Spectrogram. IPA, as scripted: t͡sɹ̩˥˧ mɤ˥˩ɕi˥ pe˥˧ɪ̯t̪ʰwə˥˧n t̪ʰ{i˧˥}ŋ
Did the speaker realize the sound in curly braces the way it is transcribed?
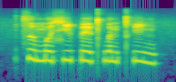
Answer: no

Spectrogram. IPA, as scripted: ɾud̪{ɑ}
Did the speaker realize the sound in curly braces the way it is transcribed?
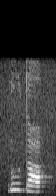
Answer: yes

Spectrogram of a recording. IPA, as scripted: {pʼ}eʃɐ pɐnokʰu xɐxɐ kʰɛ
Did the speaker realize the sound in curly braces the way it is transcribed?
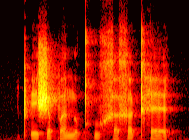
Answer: yes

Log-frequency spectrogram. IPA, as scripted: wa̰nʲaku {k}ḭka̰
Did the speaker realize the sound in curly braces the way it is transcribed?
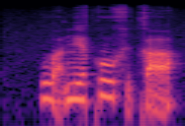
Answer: no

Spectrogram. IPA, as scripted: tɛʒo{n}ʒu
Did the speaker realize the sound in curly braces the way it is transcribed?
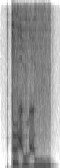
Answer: no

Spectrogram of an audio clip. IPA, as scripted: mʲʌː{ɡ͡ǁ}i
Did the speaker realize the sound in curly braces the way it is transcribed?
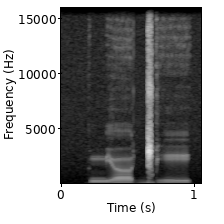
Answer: yes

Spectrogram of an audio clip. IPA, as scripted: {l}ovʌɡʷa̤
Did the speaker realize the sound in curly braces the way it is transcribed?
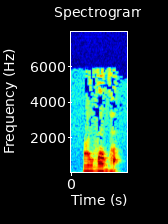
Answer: no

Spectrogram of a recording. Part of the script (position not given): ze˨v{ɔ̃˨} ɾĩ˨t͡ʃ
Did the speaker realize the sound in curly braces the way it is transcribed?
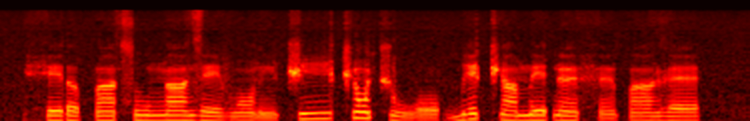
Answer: yes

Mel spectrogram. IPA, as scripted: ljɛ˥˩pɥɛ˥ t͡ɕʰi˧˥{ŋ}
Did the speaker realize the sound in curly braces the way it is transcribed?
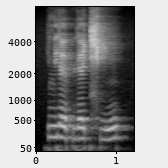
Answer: yes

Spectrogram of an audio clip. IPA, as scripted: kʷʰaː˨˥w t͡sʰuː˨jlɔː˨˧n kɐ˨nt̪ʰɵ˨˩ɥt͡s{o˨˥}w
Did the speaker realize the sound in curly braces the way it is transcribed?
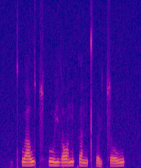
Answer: yes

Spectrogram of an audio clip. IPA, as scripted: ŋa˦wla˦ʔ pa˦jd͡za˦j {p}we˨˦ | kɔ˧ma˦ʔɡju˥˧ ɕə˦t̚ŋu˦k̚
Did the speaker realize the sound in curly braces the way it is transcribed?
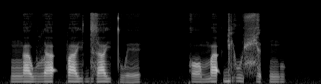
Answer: no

